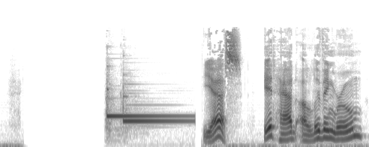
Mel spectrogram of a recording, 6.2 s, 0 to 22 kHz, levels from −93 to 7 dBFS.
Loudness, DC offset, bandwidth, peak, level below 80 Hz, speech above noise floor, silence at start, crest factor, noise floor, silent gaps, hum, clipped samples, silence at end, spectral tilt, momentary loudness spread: -25 LUFS; under 0.1%; 11.5 kHz; -8 dBFS; -66 dBFS; over 67 dB; 1.75 s; 18 dB; under -90 dBFS; 3.27-3.35 s; none; under 0.1%; 0.1 s; -4.5 dB/octave; 13 LU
